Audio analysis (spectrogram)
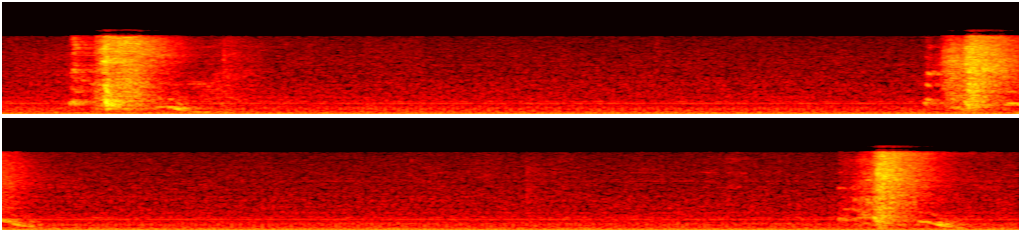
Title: Control Your Sneezing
